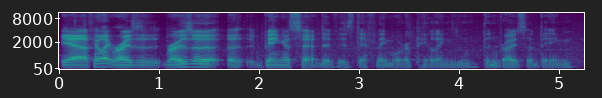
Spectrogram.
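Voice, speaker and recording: A man's voice: on the low side, fairly even intonation, fast, creaky, sharp tone, slight background noise. A man chatting casually as co-host of a game stream. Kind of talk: casual chat.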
